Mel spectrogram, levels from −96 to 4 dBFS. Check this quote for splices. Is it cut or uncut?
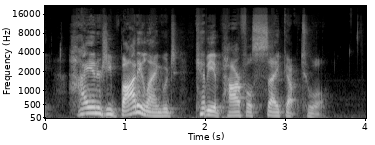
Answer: cut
